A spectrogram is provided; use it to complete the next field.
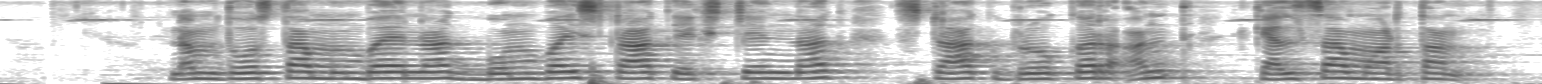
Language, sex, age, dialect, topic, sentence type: Kannada, male, 31-35, Northeastern, banking, statement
